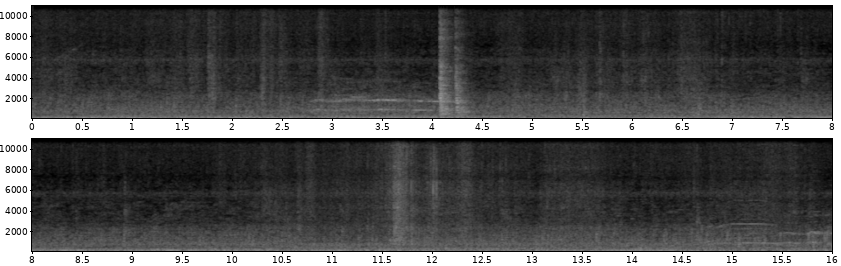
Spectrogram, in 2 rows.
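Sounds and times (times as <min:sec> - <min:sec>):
liquid simmering: 0:00.0 - 0:16.0.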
